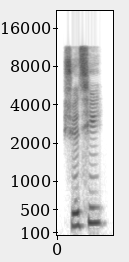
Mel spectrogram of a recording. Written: xue2 qi1

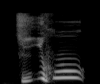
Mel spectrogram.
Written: ji1 hu1

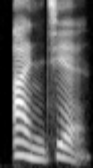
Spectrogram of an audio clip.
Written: 案件

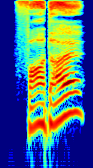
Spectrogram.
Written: 发呆

